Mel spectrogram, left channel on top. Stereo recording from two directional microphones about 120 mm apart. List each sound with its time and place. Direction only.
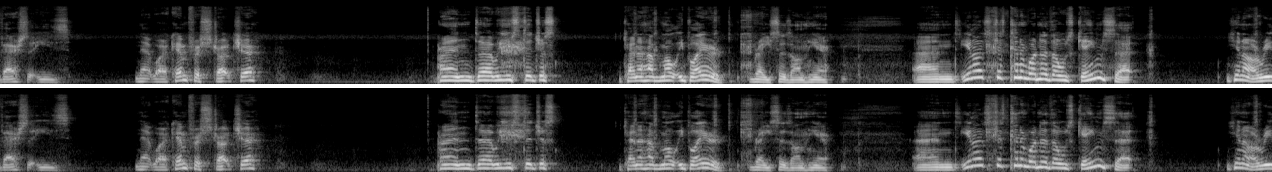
0.0 s speech: 45° left (ahead or behind)
0.5 s speech: 25° right (ahead or behind)
1.3 s speech: 35° left (ahead or behind)
4.2 s speech: 55° left (ahead or behind); by 12.6 s 40° left (ahead or behind)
